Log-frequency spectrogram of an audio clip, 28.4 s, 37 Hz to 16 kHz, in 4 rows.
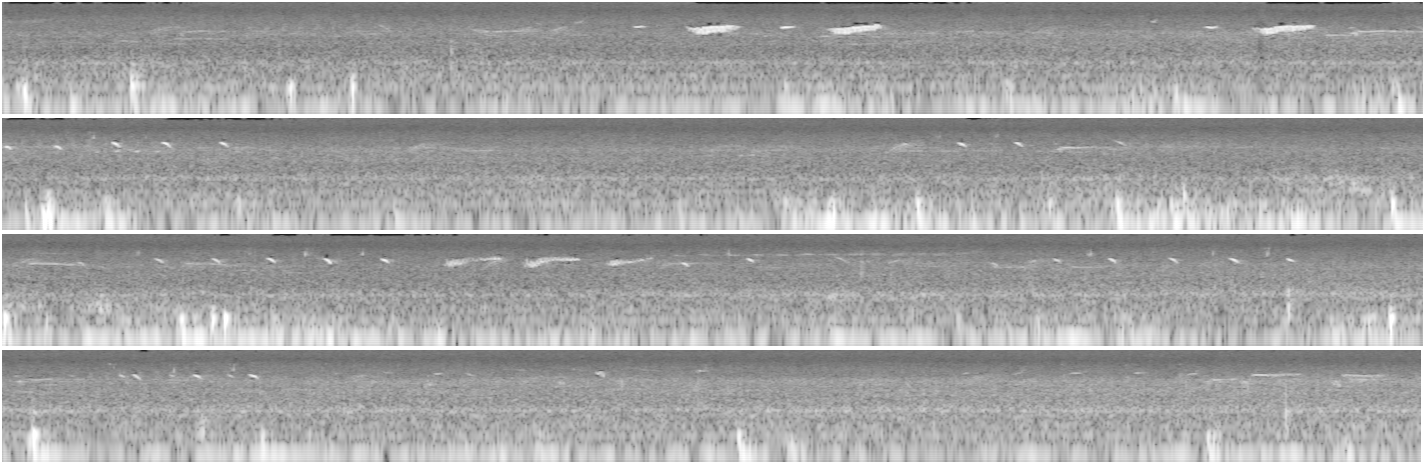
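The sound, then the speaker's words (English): Faint song of a newly caught wild banded male bird, joined by the bird 4-3. Short, high, chirping notes come in scattered bursts above a heavy low rumble and occasional dull thumps. No one speaks. “Wild bird songs, joined by 4-3.”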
